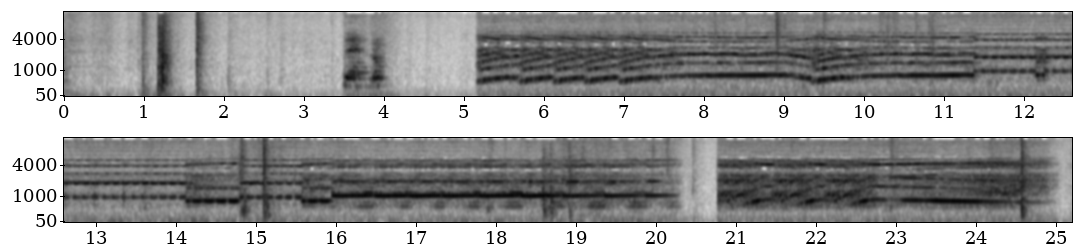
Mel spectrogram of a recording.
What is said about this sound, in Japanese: これ見なかった 消防車。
